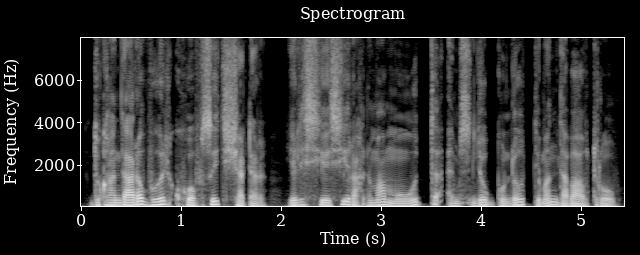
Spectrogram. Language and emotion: Kashmiri, fearful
